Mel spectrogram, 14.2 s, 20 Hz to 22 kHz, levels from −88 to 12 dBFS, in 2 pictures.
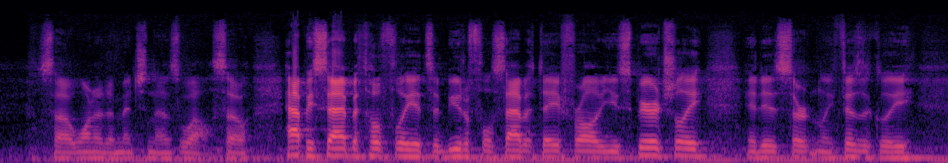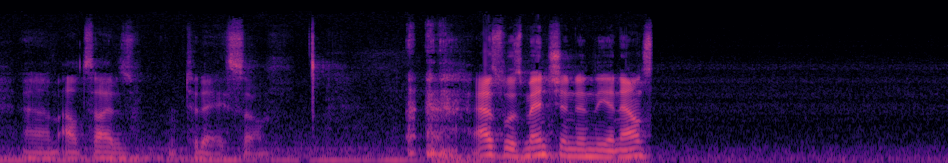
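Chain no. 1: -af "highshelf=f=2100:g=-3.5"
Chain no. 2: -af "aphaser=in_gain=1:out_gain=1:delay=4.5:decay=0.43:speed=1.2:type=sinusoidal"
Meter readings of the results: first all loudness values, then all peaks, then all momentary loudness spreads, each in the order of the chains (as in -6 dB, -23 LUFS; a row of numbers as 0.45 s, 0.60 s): -32.0 LUFS, -29.0 LUFS; -11.5 dBFS, -6.0 dBFS; 15 LU, 16 LU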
